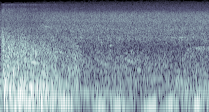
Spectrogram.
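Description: A fire crackles and roars loudly.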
